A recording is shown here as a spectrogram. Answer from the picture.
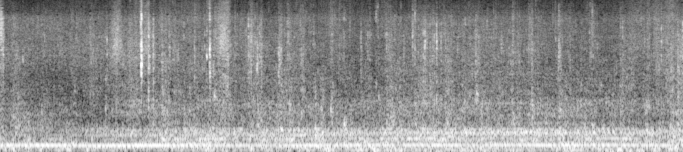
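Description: Jet-drive outboard motor running steadily under way, with an even, low engine hum as it pushes a flat-bottom jon boat across the water.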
